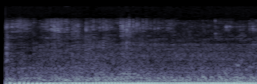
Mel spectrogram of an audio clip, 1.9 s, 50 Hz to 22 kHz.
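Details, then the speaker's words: Suzuki Kei Works 4WD: deep, steady droning rumble (gogogo) at low revs and low speed, under 10 km/h, when turning with large steering lock left or right; owner suspects a failing viscous coupling, common on Suzuki 4WDs. "低回転の時低速の時か10キロ以内の時に右とか左とか凄い舵角多く曲がるとなんか音がするねぇ"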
